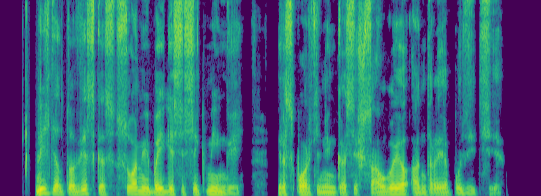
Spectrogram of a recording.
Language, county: Lithuanian, Šiauliai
